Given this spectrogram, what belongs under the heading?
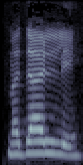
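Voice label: "madar" ergative, Archi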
